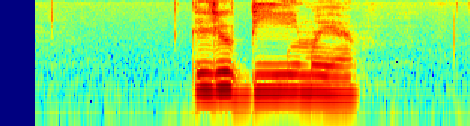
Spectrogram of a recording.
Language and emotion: Russian, positive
